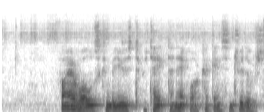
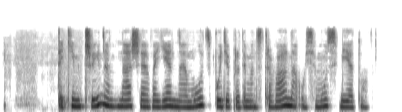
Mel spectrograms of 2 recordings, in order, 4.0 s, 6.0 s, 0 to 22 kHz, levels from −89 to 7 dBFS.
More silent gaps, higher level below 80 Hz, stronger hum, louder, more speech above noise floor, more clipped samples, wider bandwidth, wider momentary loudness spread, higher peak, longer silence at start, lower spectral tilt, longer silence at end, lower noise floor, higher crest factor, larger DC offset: neither; first, -50 dBFS vs -60 dBFS; neither; second, -25 LUFS vs -18 LUFS; second, 30 dB vs 35 dB; neither; first, 10.5 kHz vs 8 kHz; about the same, 10 LU vs 10 LU; second, -8 dBFS vs -2 dBFS; second, 0.5 s vs 0.9 s; first, -7.5 dB/octave vs -4.5 dB/octave; second, 0 s vs 0.5 s; about the same, -54 dBFS vs -52 dBFS; about the same, 18 dB vs 16 dB; neither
